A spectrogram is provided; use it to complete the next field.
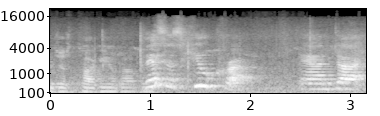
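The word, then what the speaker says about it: Heuchera: e r a in in botanic name CH is always pronounced as a k um so HRA and um as I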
